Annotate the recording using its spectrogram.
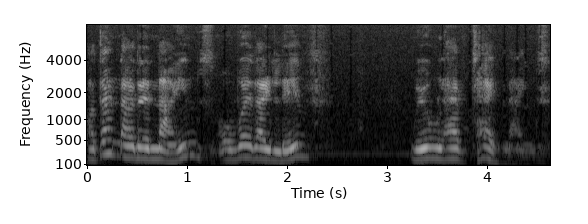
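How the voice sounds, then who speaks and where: At a fairly slow pace, a man talks with a high pitch and ordinary pitch variation. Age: 70s. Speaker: retired electrician. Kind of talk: casual talk to camera, read from notes.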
